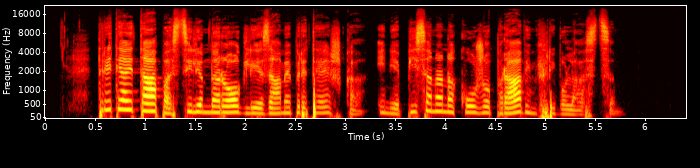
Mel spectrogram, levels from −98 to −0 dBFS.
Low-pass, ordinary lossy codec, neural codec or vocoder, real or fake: 19.8 kHz; none; none; real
